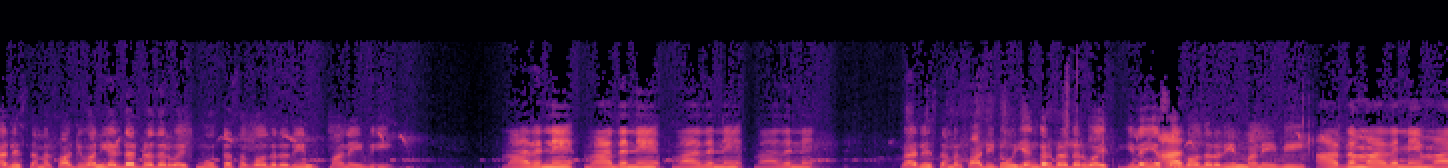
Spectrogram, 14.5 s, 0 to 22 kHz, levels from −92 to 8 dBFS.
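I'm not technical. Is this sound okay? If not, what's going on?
No, there are two related problems. Both come from bits of the audio failing to arrive in time over a network connection, with the receiving end patching over the holes.

The first is short concealed packet loss, around 3.83 to 3.96 s. A single sliver of sound, about 20 ms, went missing. The receiver filled it by stretching out what came just before and then blending back in. You hear it as a tiny smear or wobble, a brief blip in otherwise continuous sound. It happens once and recovers straight away.

The second is repeated packet loss, giving a robotic sound, from about 4.28 to 4.85 s. This time the dropouts keep coming. There are several short gaps, none longer than about 20 ms, and roughly a sixth of that half-second is patched-in sound. Each patch barely finishes before the next hole arrives. That is what sets it apart from the single blip: instead of one smear, the sound turns choppy for a moment, with small pieces missing throughout the stretch.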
